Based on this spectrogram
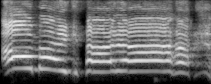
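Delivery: fake, very loud, very high, drawn-out shriek. Recounting a Dark Knight Rises scene, imitating Anne Hathaway's fake scream. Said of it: "She starts screaming".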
